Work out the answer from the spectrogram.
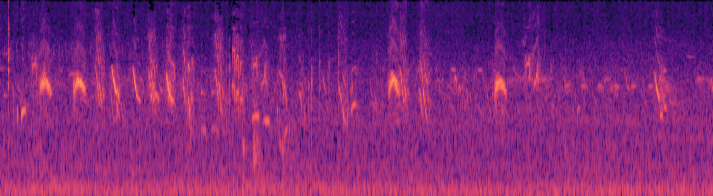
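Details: Purple martin giving rapid, uneven series of bright chirps, about three per second at first, then thinning to isolated sharp notes over a low background rumble.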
